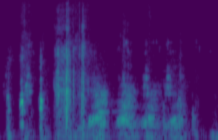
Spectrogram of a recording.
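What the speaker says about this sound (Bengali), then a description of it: "এইগুলো হচ্ছে টার্কি মুরগি" Turkeys on a farm in Saudi Arabia, kept among date palms, give a few close, quick clucks followed by a softer run of burbling gobbles; no one is talking.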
